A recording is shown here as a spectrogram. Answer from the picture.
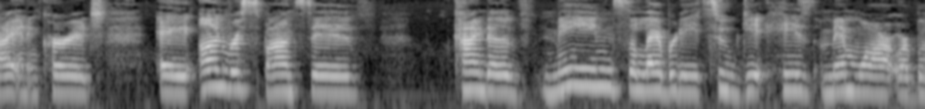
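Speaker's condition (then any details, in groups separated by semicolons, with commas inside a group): No condition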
